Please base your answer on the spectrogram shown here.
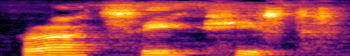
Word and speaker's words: Пацифист: Как у тебя ник читается правильно? Я извиняюсь. Пацифист. От слова пацифик.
